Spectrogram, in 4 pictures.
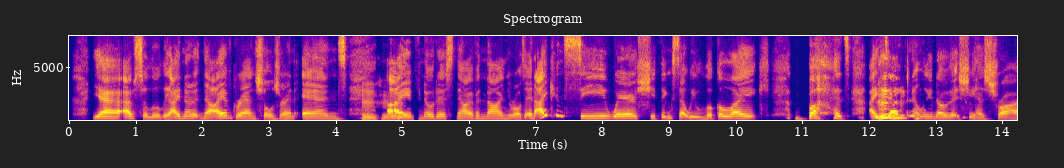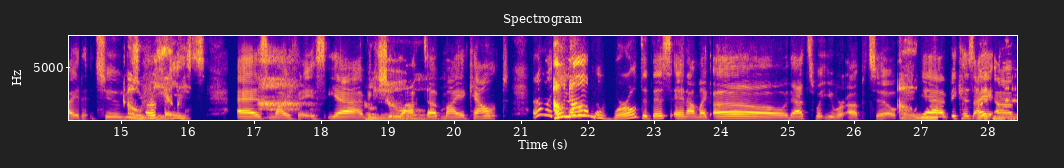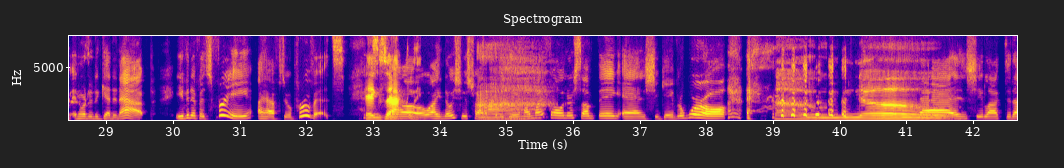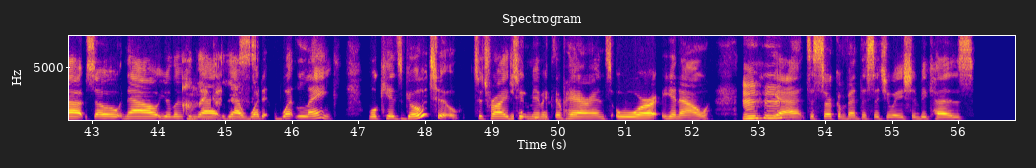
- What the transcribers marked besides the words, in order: chuckle; drawn out: "Ah"; other background noise; drawn out: "ah"; drawn out: "no"; laugh
- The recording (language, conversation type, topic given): English, unstructured, How do you think facial recognition technology will change our daily lives and privacy?
- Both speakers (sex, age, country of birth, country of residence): female, 50-54, United States, United States; female, 70-74, United States, United States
